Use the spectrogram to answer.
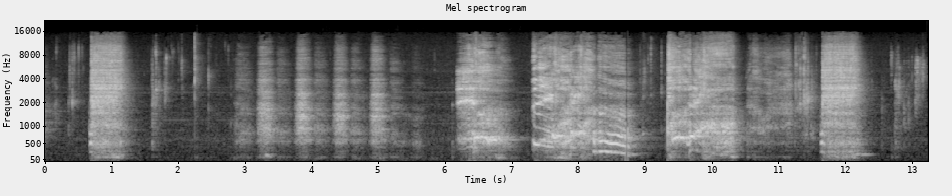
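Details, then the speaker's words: Smoker's cough described as lung disease, with red-coloured material noted: repeated harsh, wet coughing fits with throat clearing and gasping breaths between bursts. "if you want this to happen to you just keep smoking this is lung disease ah"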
